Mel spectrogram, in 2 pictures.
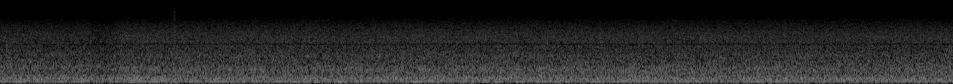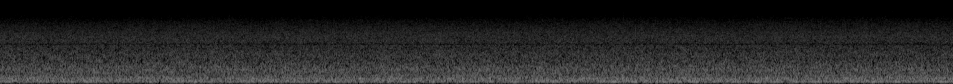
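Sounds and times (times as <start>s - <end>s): room noise hiss: 0.0s - 19.0s.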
